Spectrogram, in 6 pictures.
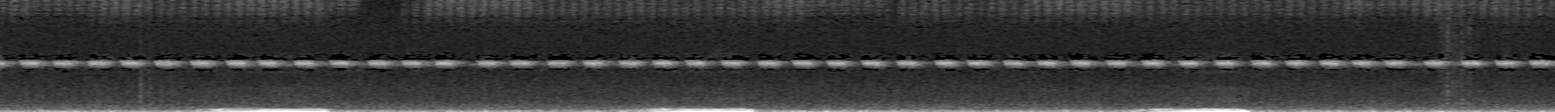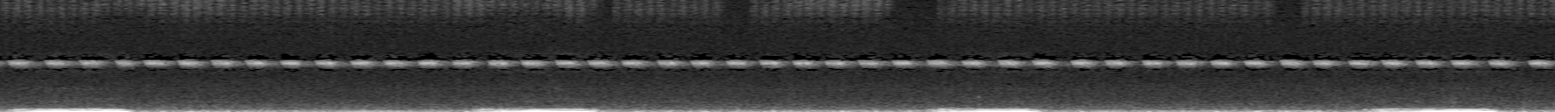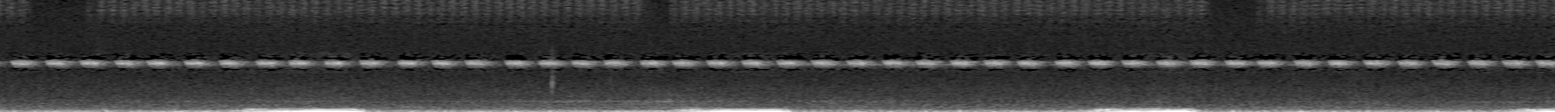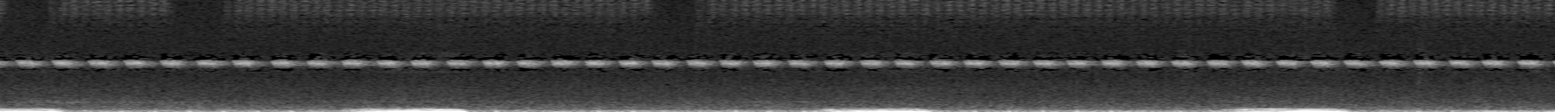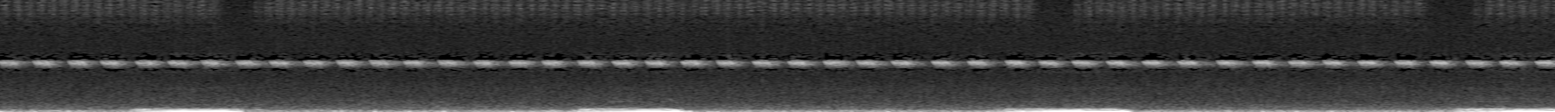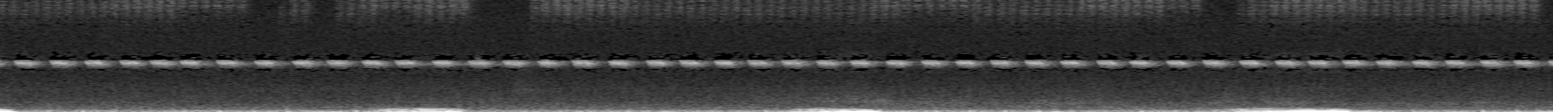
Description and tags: snore snoring night ambient crickets bugs white noise
ambient, bugs, crickets, night, noise, snore, snoring, white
